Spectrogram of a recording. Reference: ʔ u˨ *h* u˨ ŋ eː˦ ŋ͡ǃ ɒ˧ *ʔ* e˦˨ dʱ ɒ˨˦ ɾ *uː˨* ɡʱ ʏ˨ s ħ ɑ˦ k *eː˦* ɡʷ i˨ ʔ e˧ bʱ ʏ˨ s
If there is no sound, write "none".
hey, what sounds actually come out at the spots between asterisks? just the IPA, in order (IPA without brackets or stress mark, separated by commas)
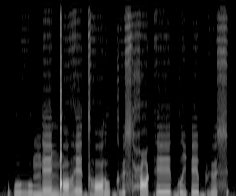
ɦ, ɦ, u˨, eː˧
